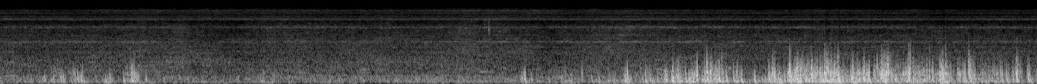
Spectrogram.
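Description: An aircraft at Howard Hamilton International Airport, a steady distant engine rumble that swells into a louder roar with rattling thumps and clatter, no speech.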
